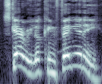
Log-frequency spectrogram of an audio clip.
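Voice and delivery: lightly voiced cheeky bus conductor; Stan's voice. Stan speaks to Harry.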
